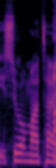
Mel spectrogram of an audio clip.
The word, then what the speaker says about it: Suamataia: Kingsley Suamatia, I just butchered his name again. I'll get it down one of these days. Suamatia? I think that's it's right. I mean, yeah. Suamatia. Matatia. Matatia. – Kingsley Suamataia.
